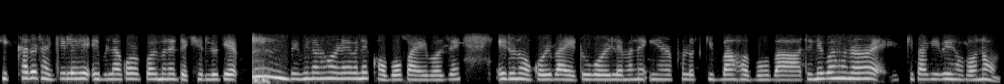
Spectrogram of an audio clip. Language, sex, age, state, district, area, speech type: Assamese, female, 18-30, Assam, Dibrugarh, rural, conversation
